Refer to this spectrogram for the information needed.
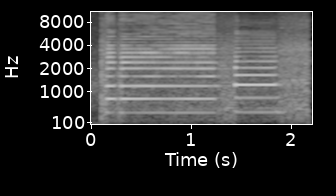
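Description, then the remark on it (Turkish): A car horn honks loudly in congested road traffic during nine-day Kurban Bayramı holiday travel, first a long sustained blast, then a shorter second toot, with a faint traffic murmur underneath and no voices. “Yollarda araç yoğunluğu trafiği durma noktasına getirdi.”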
